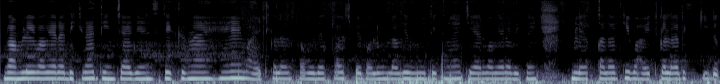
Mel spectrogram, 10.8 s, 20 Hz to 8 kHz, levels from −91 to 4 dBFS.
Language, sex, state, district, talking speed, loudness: Hindi, female, Uttar Pradesh, Deoria, 200 wpm, -30 LUFS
